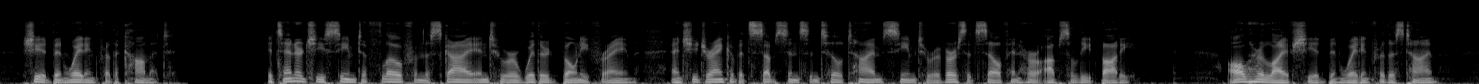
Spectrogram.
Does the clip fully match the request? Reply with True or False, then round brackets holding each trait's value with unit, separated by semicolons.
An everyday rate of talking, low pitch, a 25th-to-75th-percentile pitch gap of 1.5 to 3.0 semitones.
True (185 wpm; 100 Hz; 2.7 semitones)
